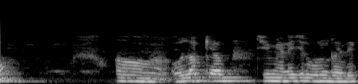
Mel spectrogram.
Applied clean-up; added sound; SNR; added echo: none; none; none; none.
